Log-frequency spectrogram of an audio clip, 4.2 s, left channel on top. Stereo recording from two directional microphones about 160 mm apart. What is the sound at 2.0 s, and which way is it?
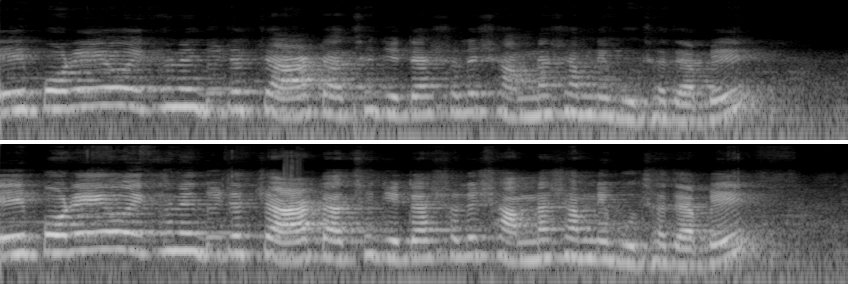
Speech, 45° right (ahead or behind).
